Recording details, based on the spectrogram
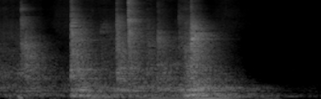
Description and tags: Locking metal door.
lock-door, locking-door, metal-door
